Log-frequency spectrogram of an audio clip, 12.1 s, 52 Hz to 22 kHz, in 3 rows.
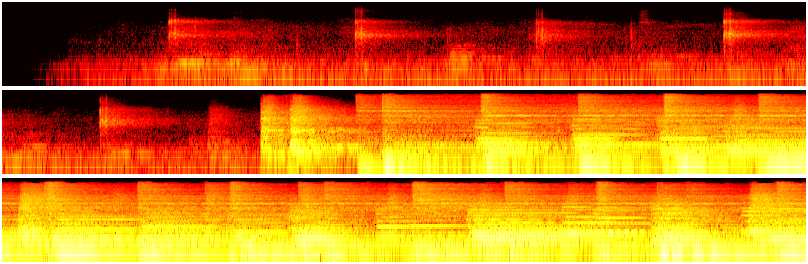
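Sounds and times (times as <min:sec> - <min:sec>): finger snaps: 0:00.8 - 0:02.0, 0:02.6 - 0:04.8.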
